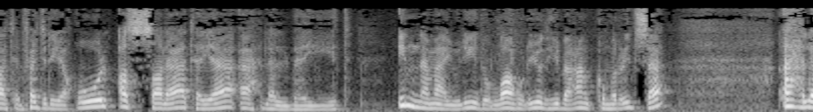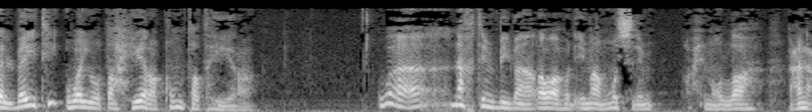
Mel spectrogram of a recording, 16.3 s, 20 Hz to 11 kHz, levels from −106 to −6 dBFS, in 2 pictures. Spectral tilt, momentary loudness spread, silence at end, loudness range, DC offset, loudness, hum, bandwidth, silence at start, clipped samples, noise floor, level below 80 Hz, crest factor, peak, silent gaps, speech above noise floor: -5.5 dB/octave; 17 LU; 0 s; 5 LU; under 0.1%; -24 LUFS; none; 8.8 kHz; 0 s; under 0.1%; -55 dBFS; -54 dBFS; 22 dB; -2 dBFS; none; 32 dB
